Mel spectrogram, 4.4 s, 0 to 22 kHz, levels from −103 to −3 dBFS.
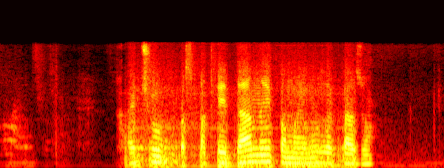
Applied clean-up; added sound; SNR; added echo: neural mask model RNNoise.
